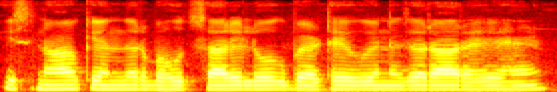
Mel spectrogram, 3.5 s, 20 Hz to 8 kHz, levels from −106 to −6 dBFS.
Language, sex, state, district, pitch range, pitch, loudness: Hindi, male, Jharkhand, Deoghar, 125-130 Hz, 130 Hz, -16 LUFS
